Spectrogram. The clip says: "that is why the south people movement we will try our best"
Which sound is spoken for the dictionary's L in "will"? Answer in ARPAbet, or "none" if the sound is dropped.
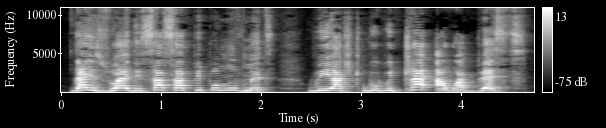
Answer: W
